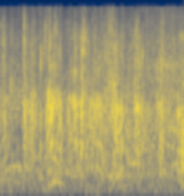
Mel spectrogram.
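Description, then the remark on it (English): An audience claps steadily to thank the presenters, a dense, even patter of many hands sustained at moderate loudness throughout, with no voices standing out. “Please join me in thanking the presenters”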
